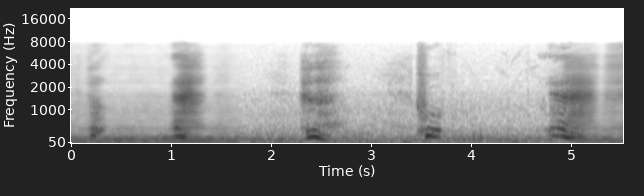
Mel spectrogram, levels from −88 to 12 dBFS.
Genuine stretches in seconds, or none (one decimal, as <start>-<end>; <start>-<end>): 1.7-5.0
